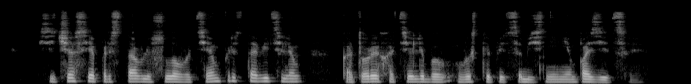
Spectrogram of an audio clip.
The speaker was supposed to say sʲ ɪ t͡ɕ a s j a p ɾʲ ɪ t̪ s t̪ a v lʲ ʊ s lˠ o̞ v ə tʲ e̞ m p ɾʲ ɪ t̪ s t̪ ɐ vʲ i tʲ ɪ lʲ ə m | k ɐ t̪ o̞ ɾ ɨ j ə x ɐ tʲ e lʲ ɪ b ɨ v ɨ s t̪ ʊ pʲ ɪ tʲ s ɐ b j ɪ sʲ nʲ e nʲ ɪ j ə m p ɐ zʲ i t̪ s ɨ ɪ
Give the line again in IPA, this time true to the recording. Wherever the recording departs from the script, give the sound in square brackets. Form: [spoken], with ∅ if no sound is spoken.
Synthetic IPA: sʲ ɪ t͡ɕ a s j a p ɾʲ ɪ t̪ s t̪ a v lʲ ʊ s lˠ o̞ v ə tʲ e̞ m p ɾʲ ɪ t̪ s t̪ ɐ vʲ i tʲ ɪ lʲ ə m | k ɐ t̪ o̞ ɾ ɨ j ə x ɐ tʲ e lʲ ɪ b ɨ v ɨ s t̪ ʊ pʲ ɪ tʲ s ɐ b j ɪ sʲ nʲ e nʲ ɪ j ə m p ɐ zʲ i t̪ s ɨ ɪ

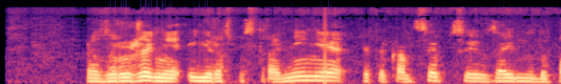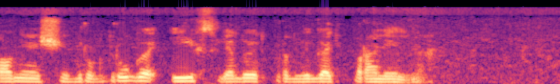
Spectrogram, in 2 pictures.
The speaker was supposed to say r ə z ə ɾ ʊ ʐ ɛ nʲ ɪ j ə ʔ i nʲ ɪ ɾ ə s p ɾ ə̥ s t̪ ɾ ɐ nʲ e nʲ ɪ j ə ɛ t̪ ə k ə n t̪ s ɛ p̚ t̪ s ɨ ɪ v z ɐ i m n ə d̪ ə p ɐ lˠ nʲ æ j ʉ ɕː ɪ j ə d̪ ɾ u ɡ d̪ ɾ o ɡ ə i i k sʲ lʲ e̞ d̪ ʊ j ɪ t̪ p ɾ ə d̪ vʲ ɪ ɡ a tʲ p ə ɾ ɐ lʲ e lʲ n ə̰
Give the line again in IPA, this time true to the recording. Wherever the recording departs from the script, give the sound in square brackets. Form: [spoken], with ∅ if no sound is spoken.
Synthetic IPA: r ə z ə ɾ ʊ ʐ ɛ nʲ ɪ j ə ʔ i nʲ ɪ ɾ ə s p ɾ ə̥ s t̪ ɾ ɐ nʲ e nʲ ɪ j ə ɛ t̪ ə k [ɐ] n t̪ s ɛ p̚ t̪ s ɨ ɪ v z ɐ i m n ə d̪ ə p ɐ lˠ nʲ æ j ʉ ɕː ɪ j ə d̪ ɾ u ɡ d̪ ɾ [u] ɡ ə i i [x] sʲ lʲ e̞ d̪ ʊ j ɪ t̪ p ɾ ə d̪ vʲ ɪ ɡ a tʲ p ə ɾ ɐ lʲ e lʲ n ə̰

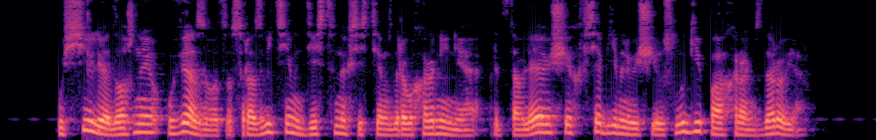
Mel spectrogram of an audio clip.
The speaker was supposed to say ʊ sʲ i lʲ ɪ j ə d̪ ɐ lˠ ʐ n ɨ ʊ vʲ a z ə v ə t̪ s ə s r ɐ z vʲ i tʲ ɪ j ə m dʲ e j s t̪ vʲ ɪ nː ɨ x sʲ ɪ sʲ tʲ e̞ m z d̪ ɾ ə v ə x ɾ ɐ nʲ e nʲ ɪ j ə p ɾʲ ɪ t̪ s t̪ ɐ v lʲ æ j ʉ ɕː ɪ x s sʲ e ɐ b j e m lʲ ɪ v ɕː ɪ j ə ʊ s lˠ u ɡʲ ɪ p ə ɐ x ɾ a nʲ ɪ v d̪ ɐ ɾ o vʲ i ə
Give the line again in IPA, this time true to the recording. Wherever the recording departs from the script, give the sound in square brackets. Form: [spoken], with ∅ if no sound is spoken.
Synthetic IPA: ʊ sʲ i lʲ ɪ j ə d̪ ɐ lˠ ʐ n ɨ ʊ vʲ a z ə v ə t̪ s ə s r ɐ z vʲ i tʲ ɪ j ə m dʲ e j s t̪ vʲ ɪ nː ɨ x sʲ ɪ sʲ tʲ e̞ m z d̪ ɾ ə v ə x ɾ ɐ nʲ e nʲ ɪ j ə p ɾʲ ɪ t̪ s t̪ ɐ v lʲ æ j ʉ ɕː ɪ x [f] sʲ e ɐ b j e m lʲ ɪ v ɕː ɪ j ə ʊ s lˠ u ɡʲ ɪ p ə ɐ x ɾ a nʲ ɪ [z] d̪ ɐ ɾ o vʲ [j] ə

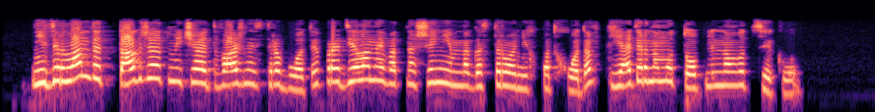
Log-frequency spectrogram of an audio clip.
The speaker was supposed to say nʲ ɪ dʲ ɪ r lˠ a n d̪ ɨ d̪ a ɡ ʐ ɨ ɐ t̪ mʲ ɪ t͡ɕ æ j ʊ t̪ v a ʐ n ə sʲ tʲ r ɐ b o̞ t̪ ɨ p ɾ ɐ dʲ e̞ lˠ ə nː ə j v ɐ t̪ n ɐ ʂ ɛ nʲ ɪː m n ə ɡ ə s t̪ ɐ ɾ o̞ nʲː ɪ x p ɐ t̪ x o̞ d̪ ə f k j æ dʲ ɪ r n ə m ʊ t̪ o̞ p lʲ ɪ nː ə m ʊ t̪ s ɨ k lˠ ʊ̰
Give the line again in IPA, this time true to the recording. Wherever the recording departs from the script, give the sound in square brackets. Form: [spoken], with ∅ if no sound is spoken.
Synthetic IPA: nʲ ɪ dʲ ɪ r lˠ a n d̪ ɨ [t̪] a ɡ ʐ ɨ ɐ t̪ mʲ ɪ t͡ɕ æ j ʊ t̪ v a ʐ n ə sʲ tʲ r ɐ b o̞ t̪ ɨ p ɾ ɐ dʲ e̞ lˠ ə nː ə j v ɐ t̪ n ɐ ʂ ɛ nʲ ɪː m n ə ɡ ə s t̪ ɐ ɾ o̞ nʲː ɪ x p ɐ t̪ x o̞ d̪ ə f k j æ dʲ ɪ r n ə m ʊ t̪ o̞ p lʲ ɪ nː ə m ʊ t̪ s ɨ k lˠ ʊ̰

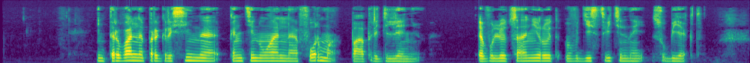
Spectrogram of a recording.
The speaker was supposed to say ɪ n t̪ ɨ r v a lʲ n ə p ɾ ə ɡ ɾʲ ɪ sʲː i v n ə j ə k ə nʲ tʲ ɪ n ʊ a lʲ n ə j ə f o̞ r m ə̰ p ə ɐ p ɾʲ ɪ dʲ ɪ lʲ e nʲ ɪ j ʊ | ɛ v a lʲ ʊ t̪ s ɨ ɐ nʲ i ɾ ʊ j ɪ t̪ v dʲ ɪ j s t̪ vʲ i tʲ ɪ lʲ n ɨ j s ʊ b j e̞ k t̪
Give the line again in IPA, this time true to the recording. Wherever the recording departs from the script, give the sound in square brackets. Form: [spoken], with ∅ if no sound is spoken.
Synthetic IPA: ɪ n t̪ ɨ r v a lʲ n ə p ɾ ə ɡ ɾʲ ɪ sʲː i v n ə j ə k ə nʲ tʲ ɪ n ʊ a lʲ n ə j ə f o̞ r m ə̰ p ə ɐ p ɾʲ ɪ dʲ ɪ lʲ e nʲ ɪ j ʊ | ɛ v [ə] lʲ ʊ t̪ s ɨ ɐ nʲ i ɾ ʊ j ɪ t̪ v dʲ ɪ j s t̪ vʲ i tʲ ɪ lʲ n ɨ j s ʊ b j e̞ k t̪

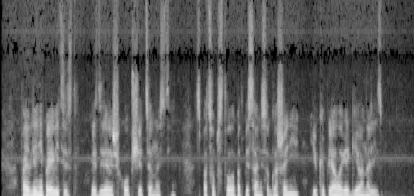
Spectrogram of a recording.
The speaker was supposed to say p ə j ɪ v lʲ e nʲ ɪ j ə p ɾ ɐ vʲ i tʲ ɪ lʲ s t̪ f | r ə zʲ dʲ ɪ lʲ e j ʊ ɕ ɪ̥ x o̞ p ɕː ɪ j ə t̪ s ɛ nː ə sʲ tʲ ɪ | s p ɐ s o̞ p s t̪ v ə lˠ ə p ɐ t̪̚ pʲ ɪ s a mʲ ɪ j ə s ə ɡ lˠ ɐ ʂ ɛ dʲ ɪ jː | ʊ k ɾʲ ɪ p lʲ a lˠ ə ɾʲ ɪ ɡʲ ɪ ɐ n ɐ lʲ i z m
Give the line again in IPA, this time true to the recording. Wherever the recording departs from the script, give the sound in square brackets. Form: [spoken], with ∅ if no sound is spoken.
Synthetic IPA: p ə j ɪ v lʲ e nʲ ɪ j ə p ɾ ɐ vʲ i tʲ ɪ lʲ s t̪ f | r ə zʲ dʲ ɪ lʲ [æ] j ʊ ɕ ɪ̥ x o̞ p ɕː ɪ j ə t̪ s ɛ nː ə sʲ tʲ ɪ | s p ɐ s o̞ p s t̪ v ə lˠ ə p [ə] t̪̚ pʲ ɪ s a [nʲ] ɪ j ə s ə ɡ lˠ ɐ ʂ ɛ [nʲ] ɪ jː | ʊ k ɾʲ ɪ p lʲ a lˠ ə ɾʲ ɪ ɡʲ ɪ ɐ n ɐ lʲ i z m

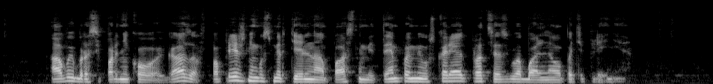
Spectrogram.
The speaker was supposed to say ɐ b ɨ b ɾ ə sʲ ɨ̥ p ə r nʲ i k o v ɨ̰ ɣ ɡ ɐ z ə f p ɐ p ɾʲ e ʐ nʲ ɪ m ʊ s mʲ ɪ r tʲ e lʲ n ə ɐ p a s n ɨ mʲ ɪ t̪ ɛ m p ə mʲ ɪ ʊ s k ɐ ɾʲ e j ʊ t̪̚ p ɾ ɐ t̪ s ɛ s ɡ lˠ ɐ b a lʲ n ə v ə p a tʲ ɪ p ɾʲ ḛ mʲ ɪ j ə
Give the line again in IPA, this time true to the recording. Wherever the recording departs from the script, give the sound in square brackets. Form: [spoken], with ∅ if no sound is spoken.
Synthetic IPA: ɐ [v] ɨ b ɾ ə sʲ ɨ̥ p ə r nʲ [ɪ] k o v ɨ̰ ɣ ɡ [a] z ə f p ɐ p ɾʲ e ʐ nʲ ɪ m ʊ s mʲ ɪ r tʲ e lʲ n ə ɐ p a s n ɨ mʲ ɪ t̪ ɛ m p ə mʲ ɪ ʊ s k ɐ ɾʲ [æ] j ʊ t̪̚ p ɾ ɐ t̪ s ɛ s ɡ lˠ ɐ b a lʲ n ə v ə p [ə] tʲ ɪ p [lʲ] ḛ [nʲ] ɪ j ə

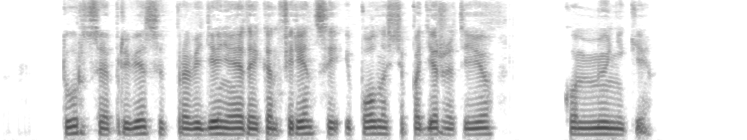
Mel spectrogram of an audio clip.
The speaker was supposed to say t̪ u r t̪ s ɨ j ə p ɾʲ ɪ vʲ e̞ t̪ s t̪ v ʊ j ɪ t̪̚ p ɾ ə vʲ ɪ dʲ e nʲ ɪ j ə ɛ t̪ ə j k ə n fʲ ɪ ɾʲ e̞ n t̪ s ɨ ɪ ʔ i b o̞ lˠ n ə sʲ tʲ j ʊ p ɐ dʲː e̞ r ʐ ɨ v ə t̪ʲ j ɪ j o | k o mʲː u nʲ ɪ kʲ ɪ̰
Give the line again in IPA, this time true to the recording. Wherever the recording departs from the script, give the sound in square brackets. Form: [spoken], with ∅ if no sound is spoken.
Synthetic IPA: t̪ u r t̪ s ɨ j ə p ɾʲ ɪ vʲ e̞ t̪ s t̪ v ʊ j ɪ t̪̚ p ɾ ə vʲ ɪ dʲ e nʲ ɪ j ə ɛ t̪ ə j k ə n fʲ ɪ ɾʲ e̞ n t̪ s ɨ ɪ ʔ i [p] o̞ lˠ n ə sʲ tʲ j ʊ p ɐ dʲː e̞ r ʐ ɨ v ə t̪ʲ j ɪ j o | k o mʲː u nʲ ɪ kʲ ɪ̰

